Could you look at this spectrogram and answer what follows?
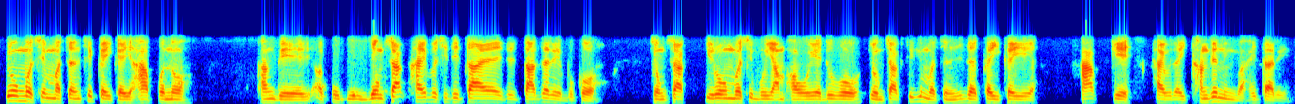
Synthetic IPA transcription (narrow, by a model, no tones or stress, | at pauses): iɾɔŋmɐsemɐt͡ʃɐnsekɐjkajɦapːɐnɔ | kʰaŋdeakʰajɡizɔŋsak̚hajbɐsiditaetazaɾebɔkʰɔ | zɔŋsak̚iɾɔŋmɐsibɔjamɦawejɐdubɔzɔŋsak̚siɡimɐt͡ʃɐnsidɐkɐjkaj | hak̚ke | hajbɐdːjkʰaŋzɐniŋbɐɦajtaɾe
